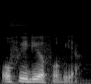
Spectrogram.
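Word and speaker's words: ophidiophobia: मतलब कि सांपों से बहुत ज़्यादा उसका डर है, और इस डर को कहते हैं ओफिडियोफोबिया। OPHI, हाँ, ओफिडियोफोबिया, यही होगा उसका प्रोनाउंसिएशन।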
